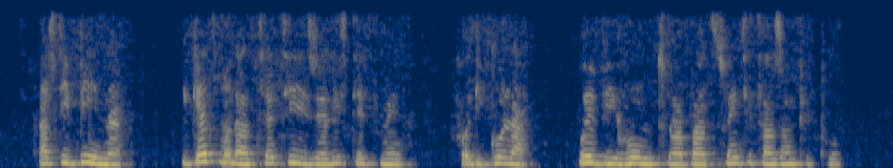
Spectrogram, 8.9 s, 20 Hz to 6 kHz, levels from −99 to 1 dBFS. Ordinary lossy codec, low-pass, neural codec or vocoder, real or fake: none; 5.4 kHz; none; real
